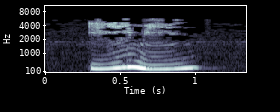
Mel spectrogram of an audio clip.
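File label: "移民", Mandarin Chinese; chinese flashcards; hsk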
